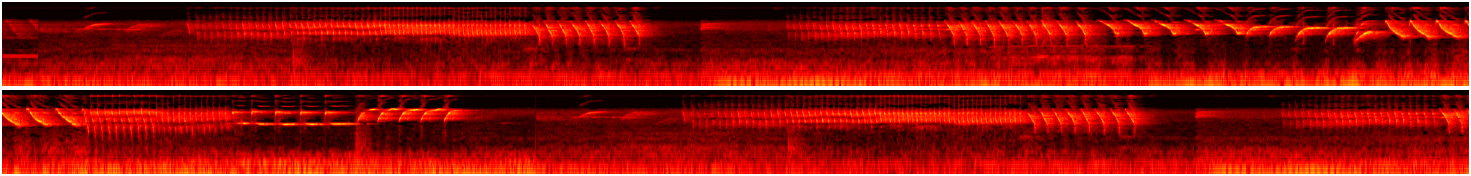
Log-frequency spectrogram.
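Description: Domestic canary singing long phrases of fast trills and rapidly repeated notes, with a few short breaks between phrases.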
